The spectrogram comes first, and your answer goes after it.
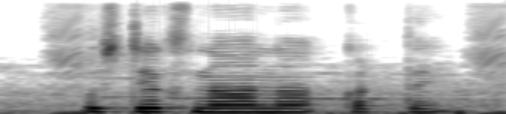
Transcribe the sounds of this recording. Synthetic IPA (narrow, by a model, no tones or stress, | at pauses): ʊsʈeksnanakəɾt̪e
